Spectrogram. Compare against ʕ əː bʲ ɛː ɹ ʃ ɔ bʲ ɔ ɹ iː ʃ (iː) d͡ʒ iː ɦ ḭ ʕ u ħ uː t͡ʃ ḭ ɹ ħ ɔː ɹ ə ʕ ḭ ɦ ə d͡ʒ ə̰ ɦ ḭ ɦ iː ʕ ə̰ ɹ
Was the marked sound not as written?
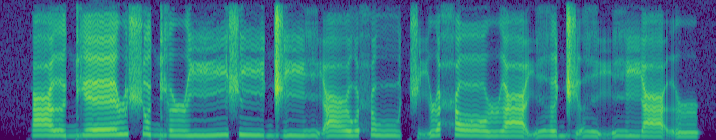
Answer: no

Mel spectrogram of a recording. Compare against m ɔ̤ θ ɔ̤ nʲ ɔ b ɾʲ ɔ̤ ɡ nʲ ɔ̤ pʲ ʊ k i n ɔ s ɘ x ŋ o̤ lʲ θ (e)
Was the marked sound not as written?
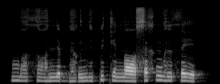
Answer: yes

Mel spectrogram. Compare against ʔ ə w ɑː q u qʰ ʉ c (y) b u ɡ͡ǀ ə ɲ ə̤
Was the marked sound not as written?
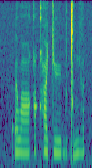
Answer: yes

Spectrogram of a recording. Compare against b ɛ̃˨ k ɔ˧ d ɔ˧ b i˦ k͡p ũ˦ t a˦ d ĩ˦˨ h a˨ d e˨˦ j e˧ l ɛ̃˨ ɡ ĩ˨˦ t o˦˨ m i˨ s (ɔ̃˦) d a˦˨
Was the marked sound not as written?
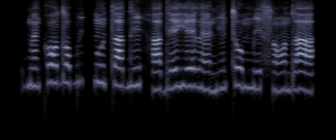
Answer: yes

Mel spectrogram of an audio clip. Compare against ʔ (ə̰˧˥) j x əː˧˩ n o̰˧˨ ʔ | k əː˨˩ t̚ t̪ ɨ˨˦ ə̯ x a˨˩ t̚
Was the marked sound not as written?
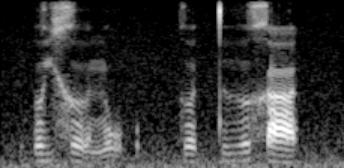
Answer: yes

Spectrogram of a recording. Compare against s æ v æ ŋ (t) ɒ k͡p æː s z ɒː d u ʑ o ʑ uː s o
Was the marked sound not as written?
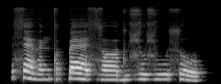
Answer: no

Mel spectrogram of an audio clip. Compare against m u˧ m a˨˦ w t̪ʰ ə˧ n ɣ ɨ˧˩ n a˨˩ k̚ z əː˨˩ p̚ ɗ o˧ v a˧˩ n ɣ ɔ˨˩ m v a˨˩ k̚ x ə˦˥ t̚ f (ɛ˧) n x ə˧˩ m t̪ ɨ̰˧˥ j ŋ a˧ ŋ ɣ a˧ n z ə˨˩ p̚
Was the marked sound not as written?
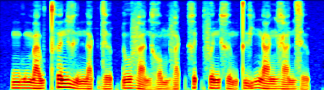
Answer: yes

